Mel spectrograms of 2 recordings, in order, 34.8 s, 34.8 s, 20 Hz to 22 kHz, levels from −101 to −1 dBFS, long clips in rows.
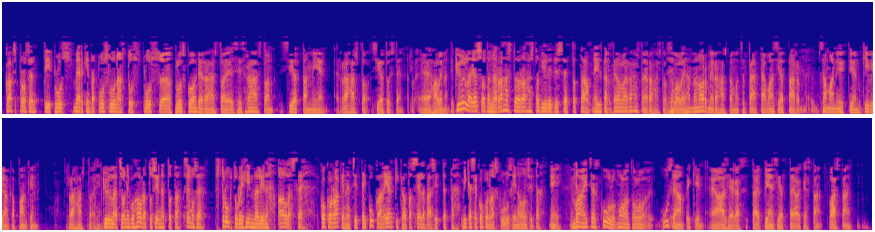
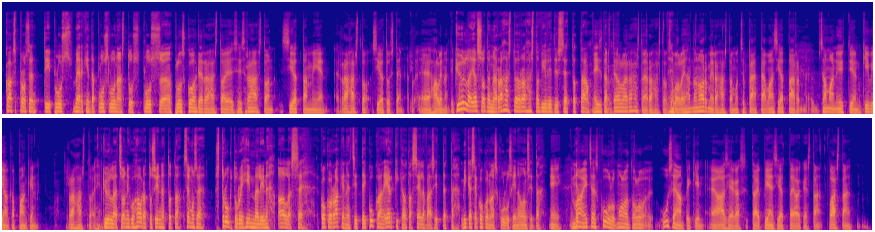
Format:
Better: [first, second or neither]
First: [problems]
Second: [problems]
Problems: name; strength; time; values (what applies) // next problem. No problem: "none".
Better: second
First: garbled, watery; badly; nothing above 5 kHz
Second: none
